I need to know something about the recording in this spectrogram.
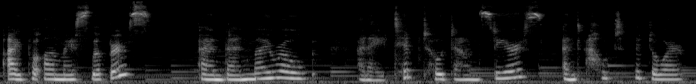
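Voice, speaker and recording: Slow, soft-toned woman reading a storybook. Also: on the high side, breathy edge, faint music behind. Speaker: guest storybook reader, preschool teacher. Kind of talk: children's picture book read-aloud.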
